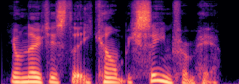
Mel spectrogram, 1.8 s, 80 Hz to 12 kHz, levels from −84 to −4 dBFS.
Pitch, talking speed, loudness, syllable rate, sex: 175 Hz, 300 wpm, -17 LUFS, 7.5 syllables/s, male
